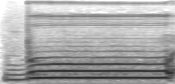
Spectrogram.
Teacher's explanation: बा के ऊपर पेश, आगे वाव साकिन है, ये वाव मद्दा है। बा को हम वाव साकिन के साथ मिलाएंगे और एक अलिफ की मिकदार खींच कर अदा करेंगे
